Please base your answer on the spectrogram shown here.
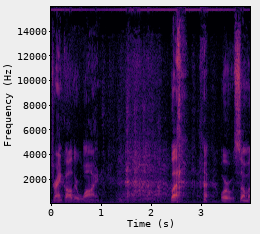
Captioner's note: laughter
